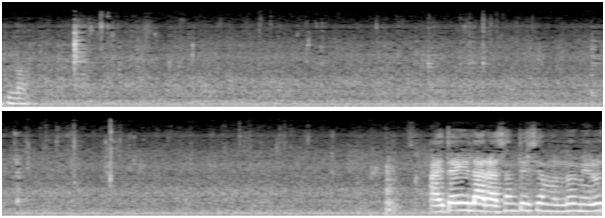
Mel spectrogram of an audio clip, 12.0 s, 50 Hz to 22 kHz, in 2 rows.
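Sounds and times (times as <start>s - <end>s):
steady low hum: 0.0s - 12.0s
wet squelches of squeezed fruit: 6.0s - 10.2s.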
